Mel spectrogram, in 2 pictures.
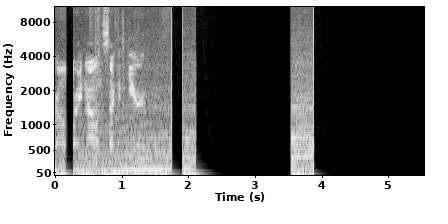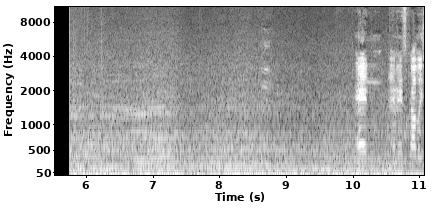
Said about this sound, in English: I'll go full throttle right now in second gear.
